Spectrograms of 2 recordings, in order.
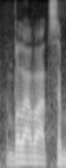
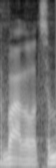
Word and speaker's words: баловаться: Да, все знают, что правильно баловаться балуешься, но распространенность варианта баловаться балуешься э, лингвисты не могут игнорировать. И поэтому сейчас э, в некоторые словари ударение «баловаться» уже попало как допустимое в разговорной речи.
